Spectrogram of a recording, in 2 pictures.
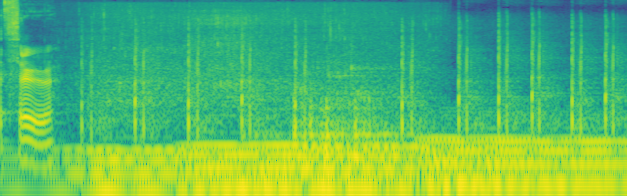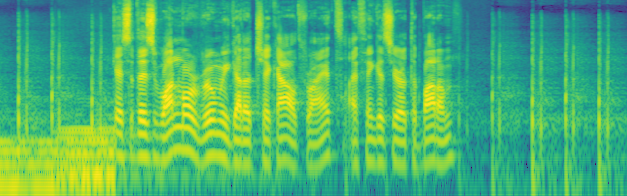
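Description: Footsteps tap quickly on a hard stone floor.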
